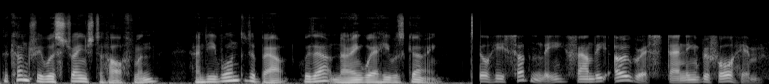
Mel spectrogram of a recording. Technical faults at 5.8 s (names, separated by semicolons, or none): input switched to a poorer device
